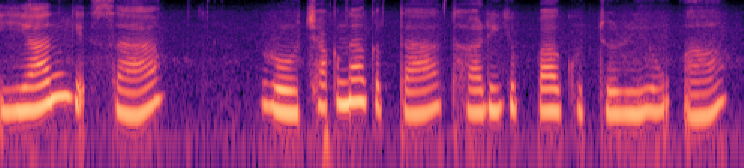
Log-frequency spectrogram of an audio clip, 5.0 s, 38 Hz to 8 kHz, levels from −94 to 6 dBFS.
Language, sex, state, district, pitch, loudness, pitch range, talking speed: Garo, female, Meghalaya, North Garo Hills, 240 Hz, -14 LUFS, 225-275 Hz, 85 wpm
